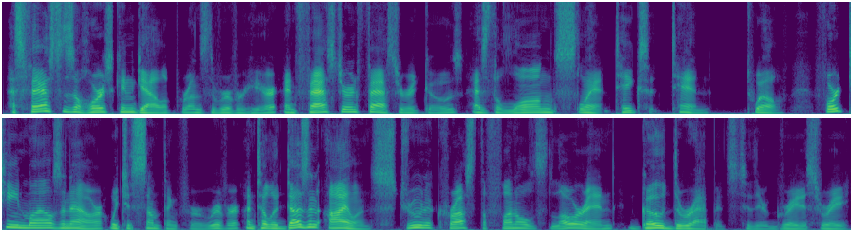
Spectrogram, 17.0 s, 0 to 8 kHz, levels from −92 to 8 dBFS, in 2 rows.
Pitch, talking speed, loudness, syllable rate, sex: 130 Hz, 185 wpm, -23 LUFS, 4.4 syllables/s, male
